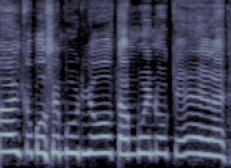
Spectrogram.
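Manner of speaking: high, wailing fake mourner voice.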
